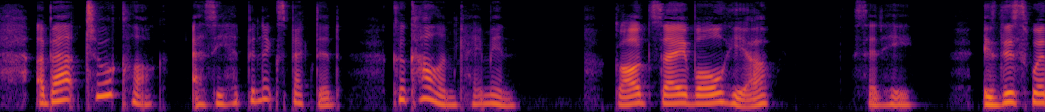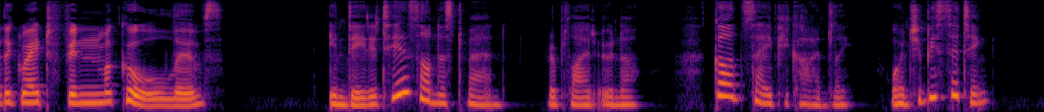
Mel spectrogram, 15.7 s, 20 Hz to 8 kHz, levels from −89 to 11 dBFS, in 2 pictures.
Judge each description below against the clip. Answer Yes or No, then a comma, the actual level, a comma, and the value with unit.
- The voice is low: No, medium, 175 Hz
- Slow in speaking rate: No, average, 155 wpm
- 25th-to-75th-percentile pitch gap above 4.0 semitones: Yes, average, 4.9 semitones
